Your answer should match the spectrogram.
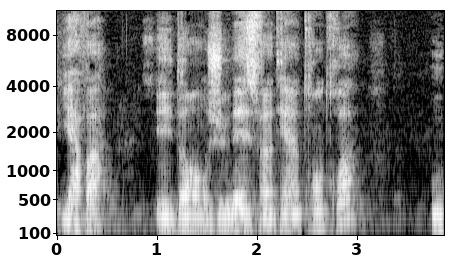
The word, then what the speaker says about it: Yahvah: Yod c'est l'alphabet hébreu qui est prononcé yava et dans Genèse 2133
